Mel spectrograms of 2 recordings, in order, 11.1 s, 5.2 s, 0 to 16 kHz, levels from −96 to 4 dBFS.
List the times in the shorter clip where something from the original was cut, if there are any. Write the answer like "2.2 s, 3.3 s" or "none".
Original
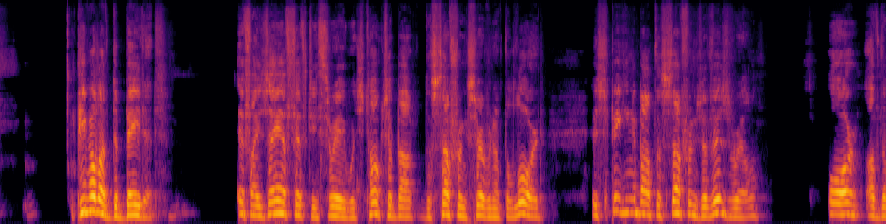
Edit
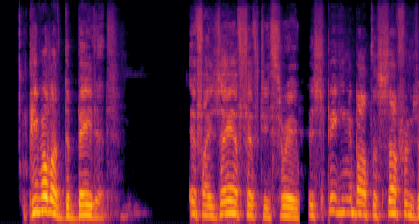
3.7 s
